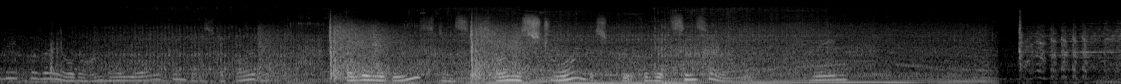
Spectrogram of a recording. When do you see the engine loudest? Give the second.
7 s.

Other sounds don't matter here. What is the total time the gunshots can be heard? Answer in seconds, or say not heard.
3 s.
